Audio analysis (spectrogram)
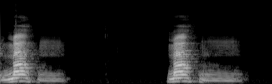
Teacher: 舌尖儿不再爆破，气流从鼻子爆破出来 · Term: 鼻腔爆破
